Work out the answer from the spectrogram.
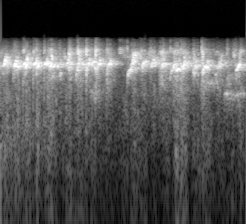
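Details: A mixed colony of peach-faced and Fischer's lovebirds, adults and young together, keeps up a constant shrill, twittering chatter of high squeaky chirps, many birds calling over one another without pause.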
